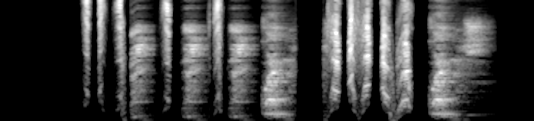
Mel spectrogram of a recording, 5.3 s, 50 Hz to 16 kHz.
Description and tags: Acid-sized sample of a scratch made by me with the mouse in 1999 or 2000. Baby scratch. Ready for drag'n'drop music production software.
I recommend you that, if you are going to use it in a track with a different BPM, you change the speed of this sample (like modifying the pitch in a turntable), not just the duration keeping the tone.
Software: AnalogX Scratch & Cool Edit Pro 2.1
Sound: recording of my own voice with postproduced echo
